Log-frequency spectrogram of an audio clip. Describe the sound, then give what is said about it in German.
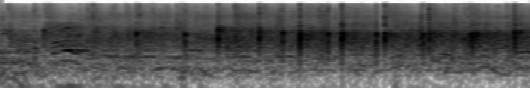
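A crowd at the end of the Rookie Rumble fighting event applauds steadily, dense overlapping claps filling the space with sharper individual claps popping out, sustained throughout with a faint murmur of voices underneath. “Herzlichen Applaus.”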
